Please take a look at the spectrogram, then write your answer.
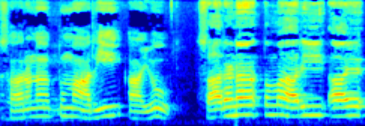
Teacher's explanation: ਮਮੇ ਨੂੰ ਭਾਰਾ ਕਰਨਾ ਰਾਰੇ ਨੂੰ ਭਾਰਾ ਨਹੀਂ ਕਰਨਾ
